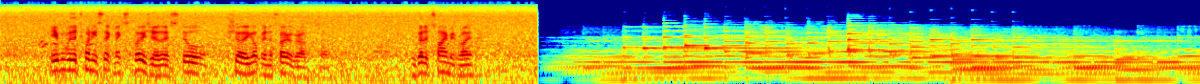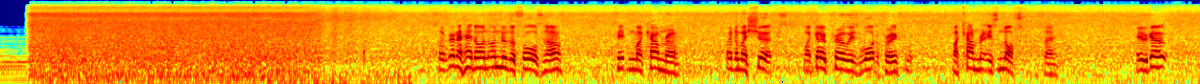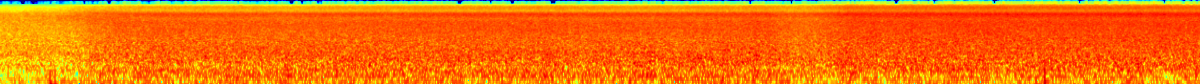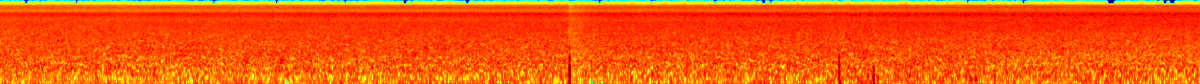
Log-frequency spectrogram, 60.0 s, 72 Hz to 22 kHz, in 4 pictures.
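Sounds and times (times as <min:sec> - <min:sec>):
waterfall rushing: 0:00.0 - 0:06.7, 0:15.4 - 1:00.0.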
